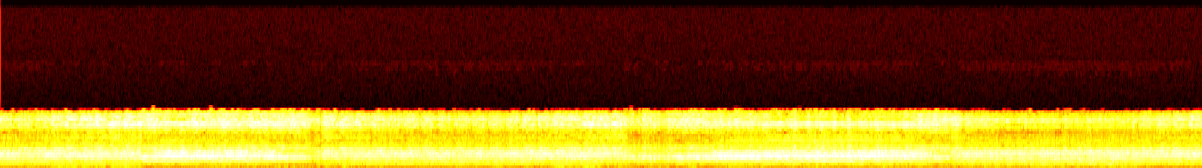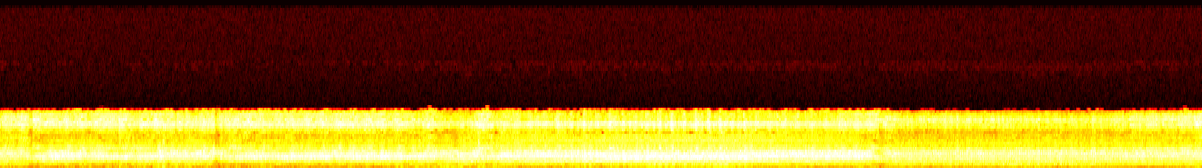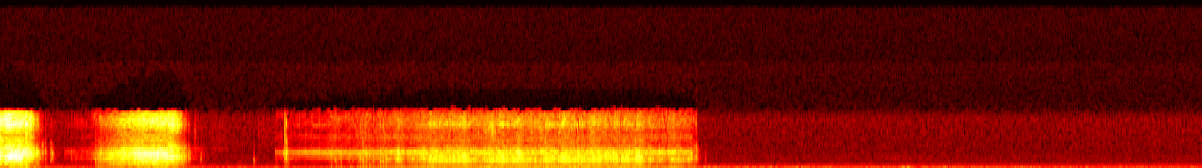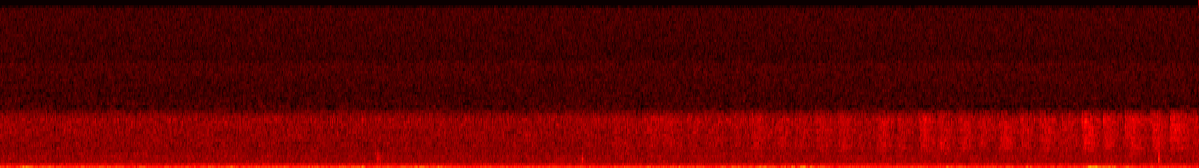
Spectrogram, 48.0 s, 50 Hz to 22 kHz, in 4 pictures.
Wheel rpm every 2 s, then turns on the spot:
70, 70, 70, 70, 70, 70, 70, 70, 70, 70, 70, 70, 20, 0, 10, 10, 0, 0, 0, 0, 0, 0, 0, 0.
28-30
